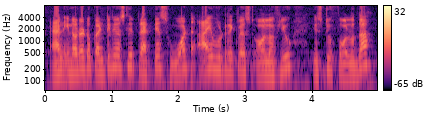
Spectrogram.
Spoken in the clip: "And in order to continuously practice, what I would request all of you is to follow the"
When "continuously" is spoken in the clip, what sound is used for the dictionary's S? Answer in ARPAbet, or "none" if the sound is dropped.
S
